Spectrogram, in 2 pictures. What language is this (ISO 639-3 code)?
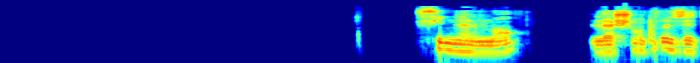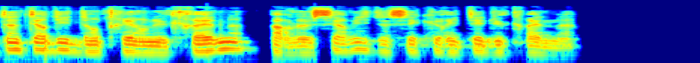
fra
